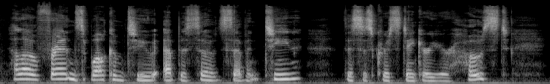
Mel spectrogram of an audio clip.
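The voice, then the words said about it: Raspy voice. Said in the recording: “my voice sounds a little different this week ... very raspy voiced”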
